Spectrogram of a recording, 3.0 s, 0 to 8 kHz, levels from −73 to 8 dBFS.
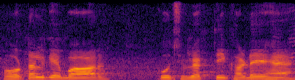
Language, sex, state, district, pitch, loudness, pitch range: Hindi, male, Haryana, Rohtak, 140 Hz, -16 LUFS, 135-145 Hz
